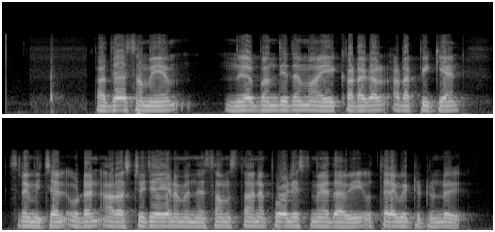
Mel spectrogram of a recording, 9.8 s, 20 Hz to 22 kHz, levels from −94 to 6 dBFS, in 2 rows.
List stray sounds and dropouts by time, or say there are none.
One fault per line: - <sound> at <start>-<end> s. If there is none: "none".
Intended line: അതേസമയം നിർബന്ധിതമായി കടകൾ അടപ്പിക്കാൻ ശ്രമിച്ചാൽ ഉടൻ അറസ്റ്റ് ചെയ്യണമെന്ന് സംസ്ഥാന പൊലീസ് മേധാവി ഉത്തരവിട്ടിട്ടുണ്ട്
- thud at 0.5-0.7 s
